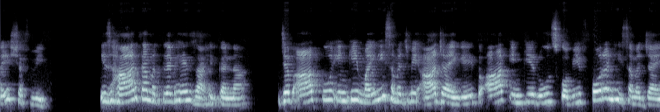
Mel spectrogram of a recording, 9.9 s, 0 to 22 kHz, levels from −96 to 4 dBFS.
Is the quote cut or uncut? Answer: uncut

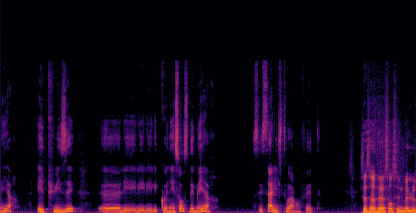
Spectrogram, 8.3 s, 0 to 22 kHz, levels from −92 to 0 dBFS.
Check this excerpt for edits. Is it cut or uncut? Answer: uncut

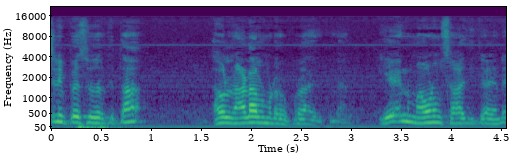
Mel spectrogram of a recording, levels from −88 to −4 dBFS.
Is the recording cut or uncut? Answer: uncut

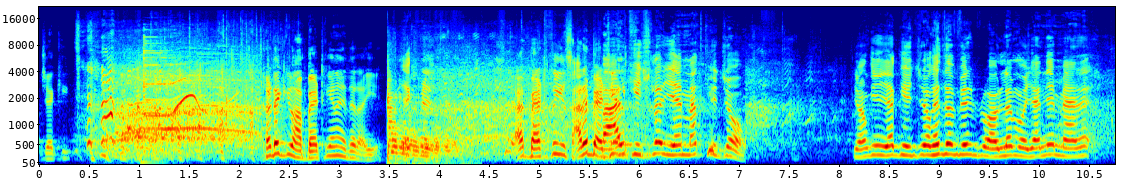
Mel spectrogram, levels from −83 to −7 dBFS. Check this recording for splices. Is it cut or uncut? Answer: cut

